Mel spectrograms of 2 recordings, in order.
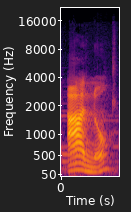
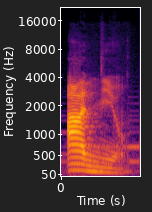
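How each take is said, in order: First: The middle consonant is a plain n. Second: The middle consonant is a ny sound. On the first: The speaker calls it wrong. "It's not ano" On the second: The speaker calls it right. "it's año"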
